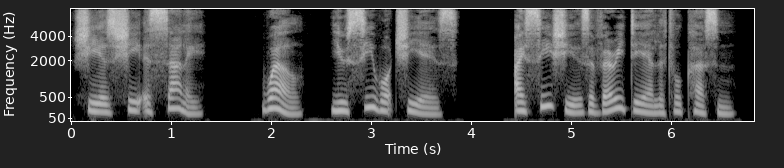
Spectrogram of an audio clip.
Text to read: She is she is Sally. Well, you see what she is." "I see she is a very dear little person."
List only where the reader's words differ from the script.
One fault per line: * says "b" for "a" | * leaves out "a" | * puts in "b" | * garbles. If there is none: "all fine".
all fine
